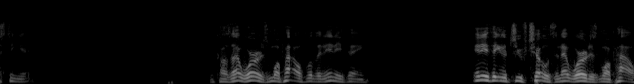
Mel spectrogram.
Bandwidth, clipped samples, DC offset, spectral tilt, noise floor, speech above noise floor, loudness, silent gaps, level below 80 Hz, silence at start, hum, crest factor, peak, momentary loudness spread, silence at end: 7.6 kHz; under 0.1%; under 0.1%; -5 dB/octave; -81 dBFS; 41 dB; -40 LUFS; none; -74 dBFS; 0 s; none; 20 dB; -22 dBFS; 15 LU; 0 s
